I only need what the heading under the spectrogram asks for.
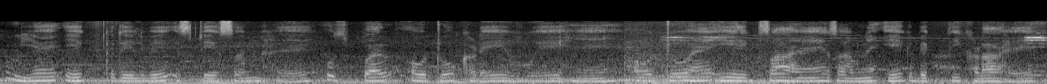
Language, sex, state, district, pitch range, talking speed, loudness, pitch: Hindi, male, Uttar Pradesh, Budaun, 145-170 Hz, 125 wpm, -19 LUFS, 155 Hz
